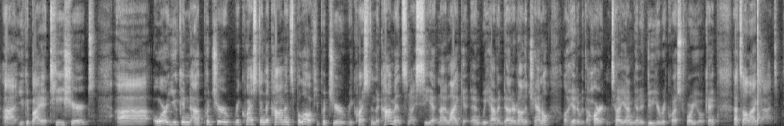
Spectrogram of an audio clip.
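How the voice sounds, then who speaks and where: A man's voice: mid-range voice, animated, fast talker. A man hosting a music reaction video, chatting casually to viewers in a rambling, jokey way and often interrupting himself.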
